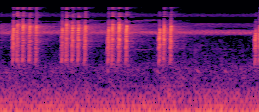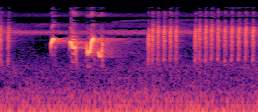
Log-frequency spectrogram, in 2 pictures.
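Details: Caged decoy red-whiskered bulbul at a trapping contest; three loud slurred whistles a little past the middle, framed by short bursts of rapid buzzy clicking and a steady high whine.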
